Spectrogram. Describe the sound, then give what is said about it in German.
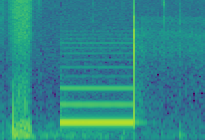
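A steady electronic telephone tone sounds once for about three-quarters of a second as a call is placed to an unknown number. It is loud and clear, bracketed by brief clicks, with faint line noise before and after and no one speaking. “unsere unbekannte Nummer äh, anrufen”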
